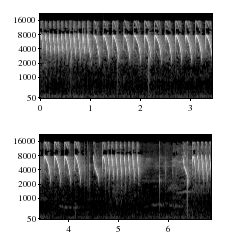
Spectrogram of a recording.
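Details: Cigun bird singing in rapid bursts, kept as a master recording for training other birds: a fast series of high, down-sweeping whistled notes that slows, then speeds into tight runs before a brief break and a final burst.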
